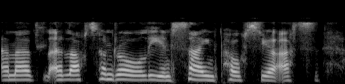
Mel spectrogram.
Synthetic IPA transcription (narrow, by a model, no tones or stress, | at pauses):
amaə̰lˠɔtʰənroːlˠiənsajnpʰowsjɔʔatʰ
